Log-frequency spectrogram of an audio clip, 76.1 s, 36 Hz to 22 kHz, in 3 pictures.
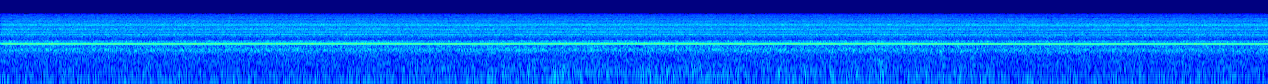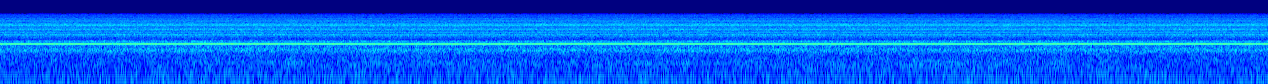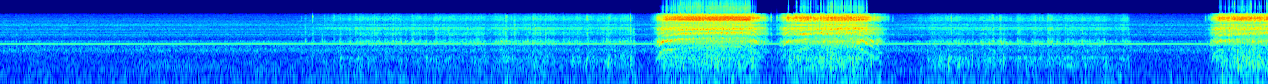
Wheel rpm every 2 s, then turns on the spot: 0, 0, 0, 0, 0, 0, 0, 0, 0, 0, 0, 0, 0, 0, 0, 0, 0, 0, 0, 0, 0, 0, 0, 0, 0, 0, 0, 0, 0, 20, 20, 20, 130, 110, 30, 20, 20, 60.
58-64 70-74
